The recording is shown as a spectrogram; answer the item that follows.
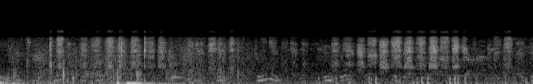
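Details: Yorkshire Terrier, a pet dog, worked up after its new squeaking toy pig was taken away; rough growly barks and panting-like bursts repeat through the clip, with some voices and laughter in a room.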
